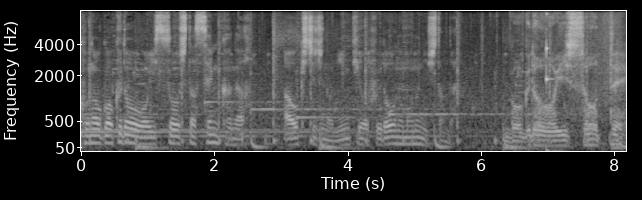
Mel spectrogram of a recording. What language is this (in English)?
Japanese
